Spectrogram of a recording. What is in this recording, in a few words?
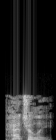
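"patchily", British English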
